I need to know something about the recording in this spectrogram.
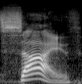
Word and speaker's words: Scythe: I'm very excited to get into this and prove beyond a shadow of a doubt that Scythe, which is in fact the correct pronunciation of the game.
